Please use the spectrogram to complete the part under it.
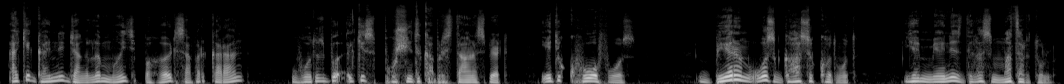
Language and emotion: Kashmiri, fearful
